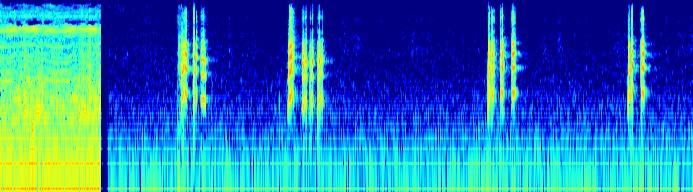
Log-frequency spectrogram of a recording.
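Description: Sun conure giving four short bursts of rapid, croaky chirps, each a quick stutter of two to four notes, a second or two apart, as it is tickled on its belly.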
